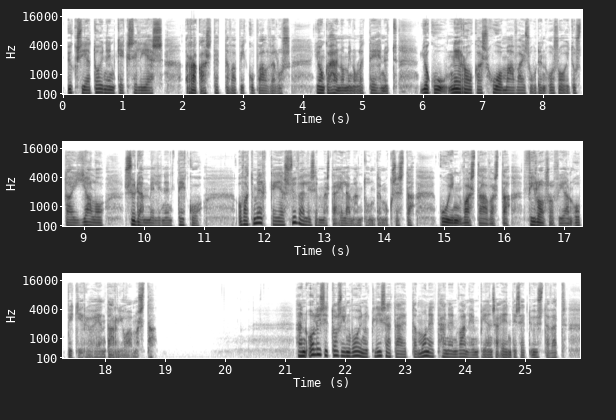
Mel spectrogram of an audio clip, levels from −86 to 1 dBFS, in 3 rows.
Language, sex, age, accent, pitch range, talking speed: Finnish, female, 40-59, native, 115-160 Hz, 90 wpm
